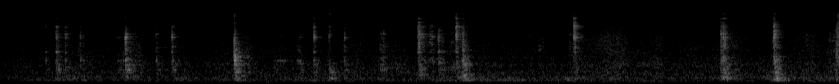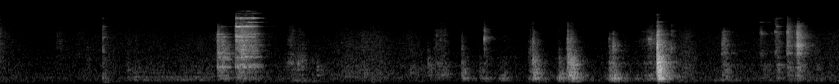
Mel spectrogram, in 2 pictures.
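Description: Scattered metal clicks and clinks of a spanner and steel toolpost parts being worked on a lathe's compound slide, as the toolpost is unbolted and the original quick-change toolpost is fitted back on. A louder, ringing metal clank comes about eleven seconds in, and another sharp knock near fifteen seconds.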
